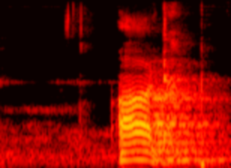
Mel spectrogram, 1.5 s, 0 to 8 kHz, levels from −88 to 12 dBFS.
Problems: background sounds at intervals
